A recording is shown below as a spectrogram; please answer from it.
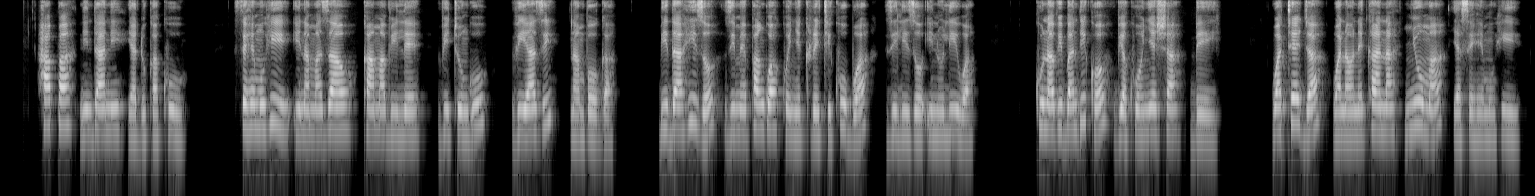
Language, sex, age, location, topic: Swahili, female, 50+, Nairobi, finance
